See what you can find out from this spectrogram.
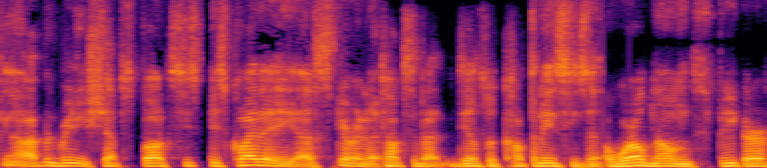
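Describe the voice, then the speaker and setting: The tone is dark and mellow, with some breathiness. The delivery comes at a fairly quick pace. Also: man. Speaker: founder of a rock fantasy camp. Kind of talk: podcast conversation.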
